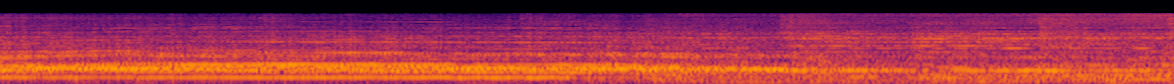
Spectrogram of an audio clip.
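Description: A woman singing into a handheld microphone over a pop backing track, sliding up into one long held note that ends about two and a half seconds in, after which the backing track plays on.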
